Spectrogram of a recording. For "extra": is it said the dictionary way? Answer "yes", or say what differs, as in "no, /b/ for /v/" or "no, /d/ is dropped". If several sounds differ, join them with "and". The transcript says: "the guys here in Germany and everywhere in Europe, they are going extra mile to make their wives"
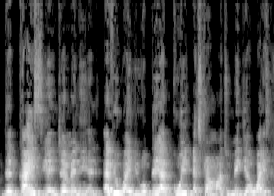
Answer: yes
